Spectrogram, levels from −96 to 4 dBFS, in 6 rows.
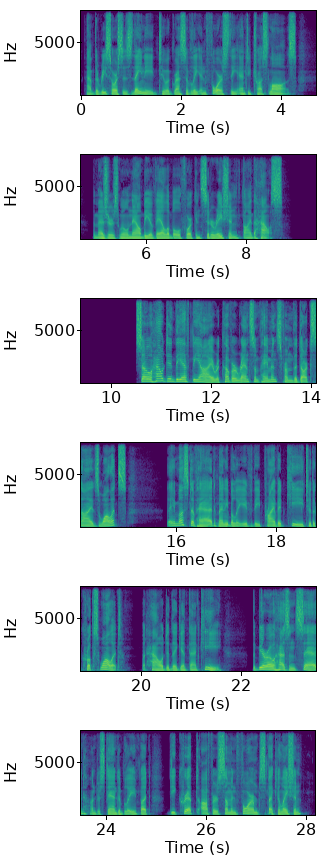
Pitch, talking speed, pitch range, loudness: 125 Hz, 140 wpm, 110-145 Hz, -20 LUFS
